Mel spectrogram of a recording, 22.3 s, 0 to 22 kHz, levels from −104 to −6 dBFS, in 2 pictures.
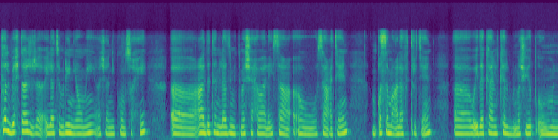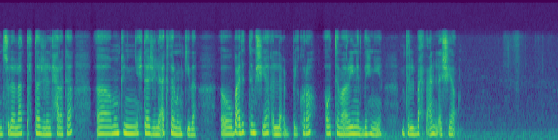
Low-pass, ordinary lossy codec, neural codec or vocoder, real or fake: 19.8 kHz; none; none; real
